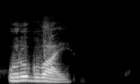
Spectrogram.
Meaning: Uruguay (a country in South America)
- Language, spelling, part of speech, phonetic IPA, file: Russian, Уругвай, proper noun, [ʊrʊɡˈvaj], Ru-Уругвай.ogg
